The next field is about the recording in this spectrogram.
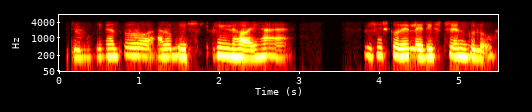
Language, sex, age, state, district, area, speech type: Bengali, female, 18-30, West Bengal, Hooghly, urban, conversation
